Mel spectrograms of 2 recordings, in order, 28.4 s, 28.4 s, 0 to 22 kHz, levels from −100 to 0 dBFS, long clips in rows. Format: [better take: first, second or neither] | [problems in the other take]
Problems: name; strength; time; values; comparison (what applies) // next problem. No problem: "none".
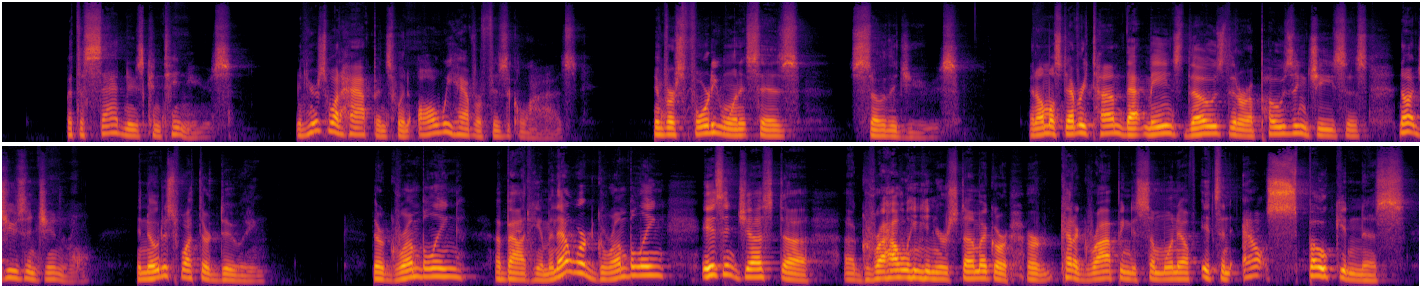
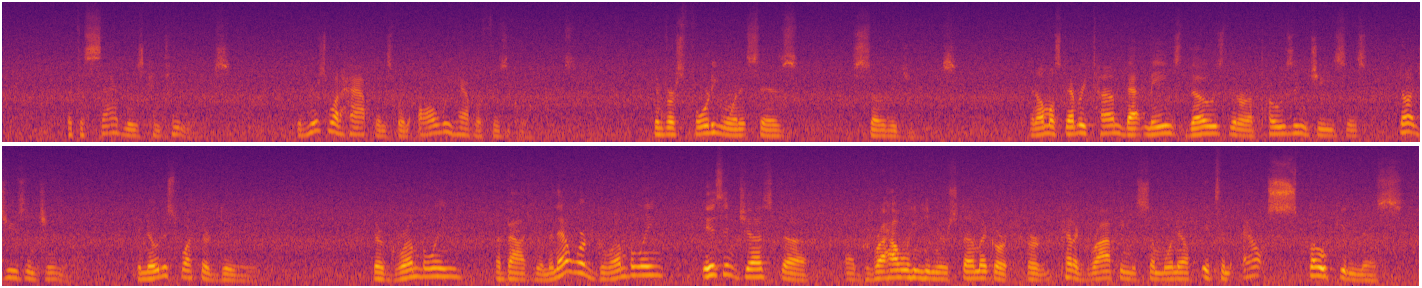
first | hiss; noticeable; throughout; 10 dB below the speech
